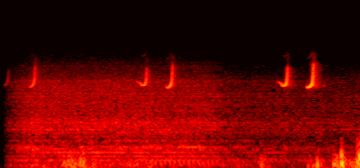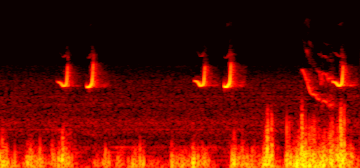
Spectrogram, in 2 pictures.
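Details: Female rain quail sounding like a male; crisp doubled high notes come in pairs about every second and a half, accompanied by heavy low knocking and rustle, with a few sliding chirps at the close.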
